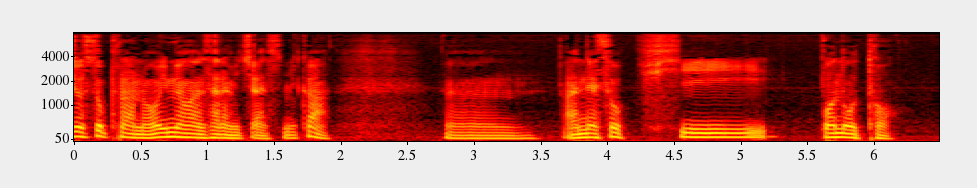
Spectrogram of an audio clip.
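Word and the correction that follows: von Otter: 예, 안네 소피 폰 오토라고 읽어야 되겠군요.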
